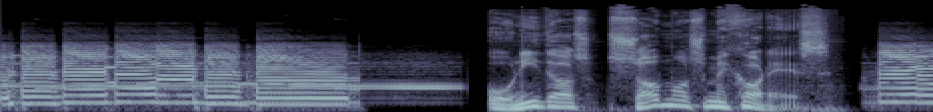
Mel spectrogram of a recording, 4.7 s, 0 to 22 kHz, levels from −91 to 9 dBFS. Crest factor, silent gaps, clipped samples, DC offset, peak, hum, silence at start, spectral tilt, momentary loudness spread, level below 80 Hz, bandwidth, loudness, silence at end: 16 dB; 2.34-2.41 s; under 0.1%; under 0.1%; -8 dBFS; none; 0 s; -3.5 dB/octave; 9 LU; -46 dBFS; 19 kHz; -23 LUFS; 0 s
